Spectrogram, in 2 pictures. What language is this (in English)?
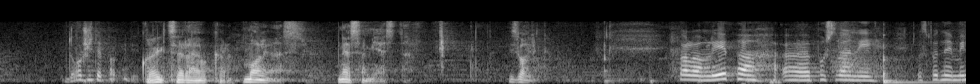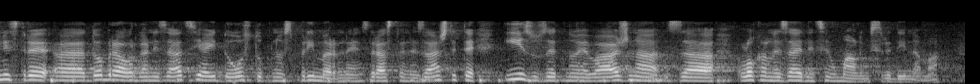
Croatian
